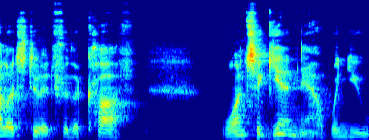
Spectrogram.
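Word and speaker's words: כף: With the dagesh or the dot, it's just a K sound, kaf.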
